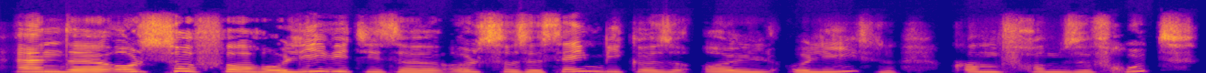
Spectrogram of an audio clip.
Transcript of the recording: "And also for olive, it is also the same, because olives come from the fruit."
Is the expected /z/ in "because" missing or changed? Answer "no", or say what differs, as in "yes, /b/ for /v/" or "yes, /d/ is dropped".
no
